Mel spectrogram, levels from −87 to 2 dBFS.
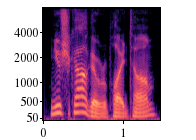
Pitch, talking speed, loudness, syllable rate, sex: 130 Hz, 165 wpm, -16 LUFS, 5.4 syllables/s, male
